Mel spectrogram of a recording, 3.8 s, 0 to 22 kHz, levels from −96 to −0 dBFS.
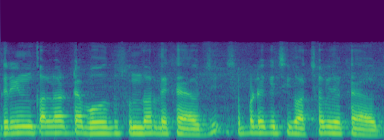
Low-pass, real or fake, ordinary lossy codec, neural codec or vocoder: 7.2 kHz; real; AAC, 48 kbps; none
